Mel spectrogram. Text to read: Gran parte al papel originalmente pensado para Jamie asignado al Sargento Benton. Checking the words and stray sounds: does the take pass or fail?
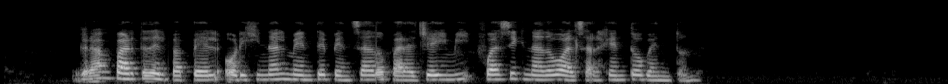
fail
